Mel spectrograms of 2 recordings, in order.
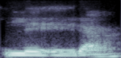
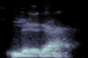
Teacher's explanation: Cuando nosotros tenemos dos vocales iguales en contacto, evidentemente no pronunciamos las dos de manera habitual. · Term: simplificaciones de vocales en contacto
